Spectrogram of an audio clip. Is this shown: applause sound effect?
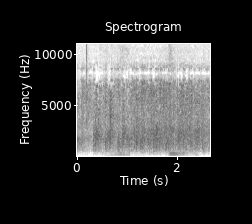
yes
